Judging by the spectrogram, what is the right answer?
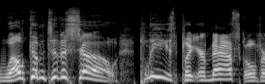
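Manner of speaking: offstage voice-of-god announcer delivery. Comedian demonstrating the backstage announcement heard before a show, voice of God. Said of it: "voice of God".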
